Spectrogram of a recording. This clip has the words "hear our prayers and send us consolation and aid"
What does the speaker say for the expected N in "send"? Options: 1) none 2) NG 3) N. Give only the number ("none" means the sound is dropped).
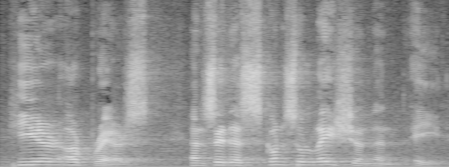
1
